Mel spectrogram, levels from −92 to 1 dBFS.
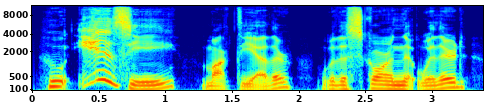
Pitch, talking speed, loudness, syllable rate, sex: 140 Hz, 195 wpm, -20 LUFS, 5.6 syllables/s, male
